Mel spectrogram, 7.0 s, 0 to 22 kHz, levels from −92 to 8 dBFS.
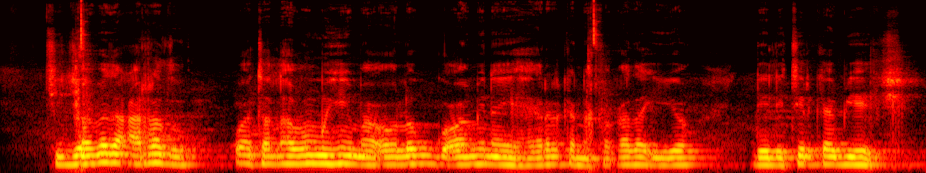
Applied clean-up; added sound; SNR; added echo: neural mask model Resemble Enhance denoiser.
